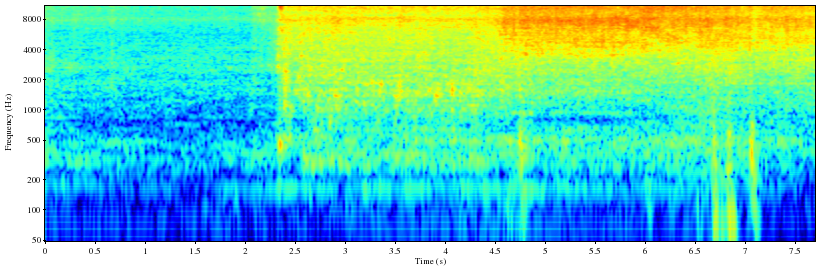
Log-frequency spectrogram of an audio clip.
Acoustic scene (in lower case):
kitchen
